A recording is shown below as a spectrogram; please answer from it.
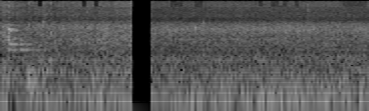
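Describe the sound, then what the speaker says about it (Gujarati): Steady, close sizzling of ginger-garlic paste sautéing in a hot pan, with a brief silent gap midway before the frying hiss resumes. "હવે ફરી આપણે એને એક મિનિટ માટે સાતળી દઈશું"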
